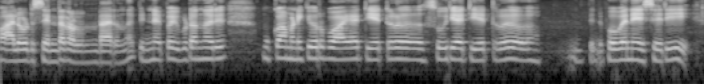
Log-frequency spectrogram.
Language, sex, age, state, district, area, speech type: Malayalam, female, 60+, Kerala, Thiruvananthapuram, rural, spontaneous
